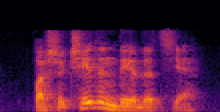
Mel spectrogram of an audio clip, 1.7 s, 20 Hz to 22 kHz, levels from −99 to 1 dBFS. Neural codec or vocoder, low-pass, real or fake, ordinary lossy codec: codec, 16 kHz, 1 kbps, X-Codec, WavLM features, trained on Multilingual LibriSpeech; 7.2 kHz; fake; AAC, 24 kbps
